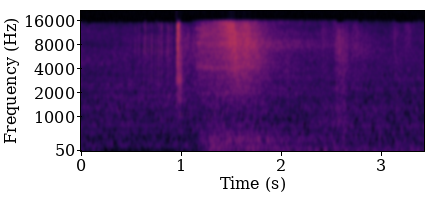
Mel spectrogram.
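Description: A large sword swishes through the air.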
